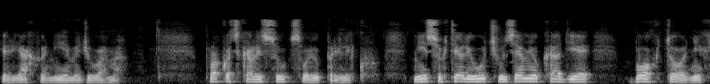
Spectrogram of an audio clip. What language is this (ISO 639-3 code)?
hrv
